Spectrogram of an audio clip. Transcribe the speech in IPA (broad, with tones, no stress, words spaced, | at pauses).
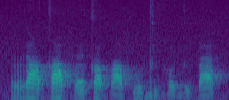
ra˦˨ tˤo˧˥˧ fɜ˨˥tɒ˦˨pɑ˨˥fu˧˥˧ di˨ɦo˦˨dɾi˨ pa˦˨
